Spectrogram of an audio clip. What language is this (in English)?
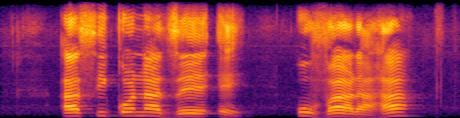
Venda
